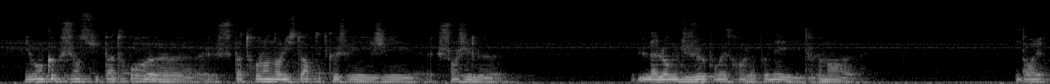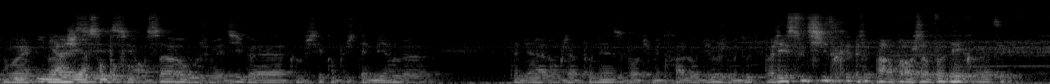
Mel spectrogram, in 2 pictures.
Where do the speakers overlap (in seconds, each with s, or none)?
10.6 s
